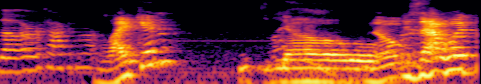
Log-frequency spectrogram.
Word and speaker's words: lich: Well, do you just pronounce that lich? Yeah. That's lich. I pulled from the word lichen, so I said lichen.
